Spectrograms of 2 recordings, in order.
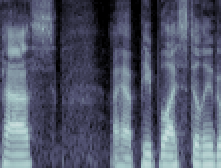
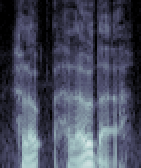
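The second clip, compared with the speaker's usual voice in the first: put-on British accent, pitched lower; 4 semitones lower than usual. Introducing himself to the others, attempting an Ewan McGregor impression. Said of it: "I don't have Ewan McGregor's accent".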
